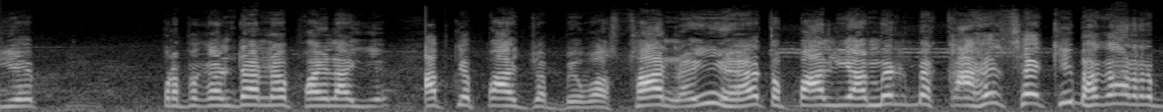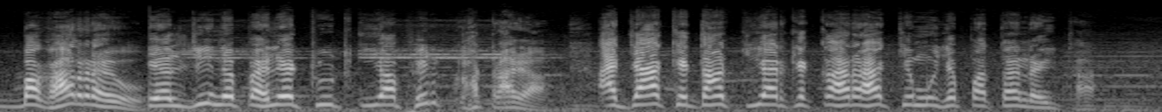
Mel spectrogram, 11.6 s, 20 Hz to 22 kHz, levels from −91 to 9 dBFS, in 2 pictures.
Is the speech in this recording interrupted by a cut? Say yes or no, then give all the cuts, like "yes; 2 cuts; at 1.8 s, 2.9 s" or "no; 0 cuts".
yes; 3 cuts; at 2.1 s, 6.5 s, 8.7 s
